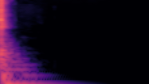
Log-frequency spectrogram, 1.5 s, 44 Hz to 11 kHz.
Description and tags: WATERKICK FOLEY - HARM LOW 02
Bass drum made of layering the sound of finger-punching the water in bathtub and the wall of the bathtub, enhanced with lower tone harmonic sub-bass.
bassdrum, foley, kick, percussion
